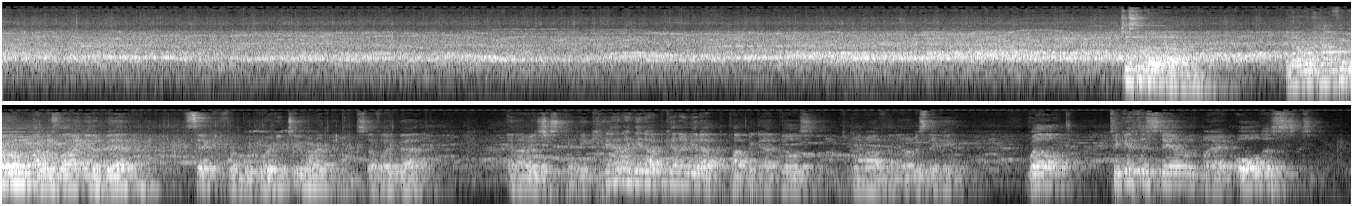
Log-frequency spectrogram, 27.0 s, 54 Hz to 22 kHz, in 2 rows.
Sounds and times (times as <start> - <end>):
Male speech, man speaking: 11.2 - 12.2, 12.8 - 17.8, 18.5 - 26.6.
